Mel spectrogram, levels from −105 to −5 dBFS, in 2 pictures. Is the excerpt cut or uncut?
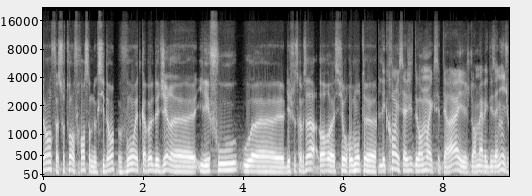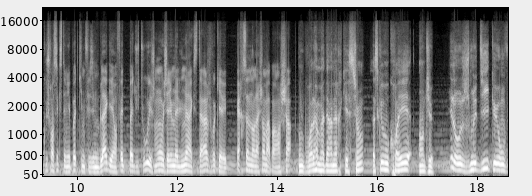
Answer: cut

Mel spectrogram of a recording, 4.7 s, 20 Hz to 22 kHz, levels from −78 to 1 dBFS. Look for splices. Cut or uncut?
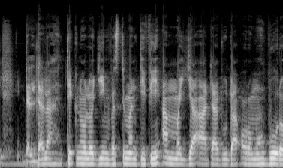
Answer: uncut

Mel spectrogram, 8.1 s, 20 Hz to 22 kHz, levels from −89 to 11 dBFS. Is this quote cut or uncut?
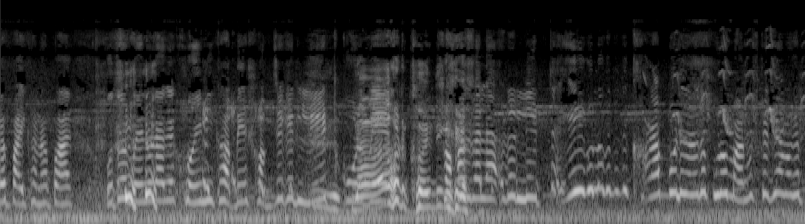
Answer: uncut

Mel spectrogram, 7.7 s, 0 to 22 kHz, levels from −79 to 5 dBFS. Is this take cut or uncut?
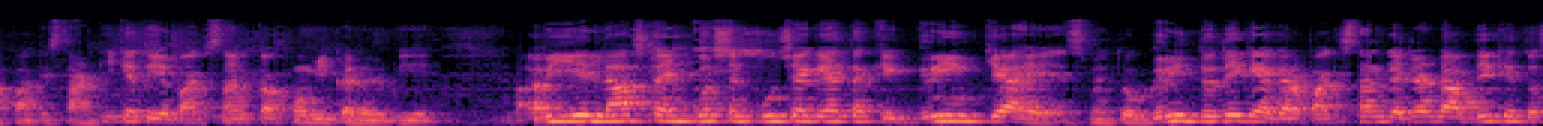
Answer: uncut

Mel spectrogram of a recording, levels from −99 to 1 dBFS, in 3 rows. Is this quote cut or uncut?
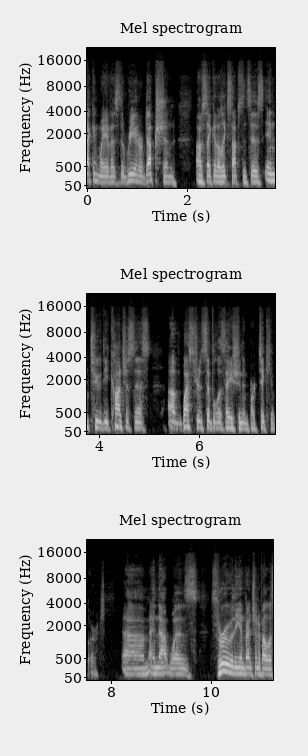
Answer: uncut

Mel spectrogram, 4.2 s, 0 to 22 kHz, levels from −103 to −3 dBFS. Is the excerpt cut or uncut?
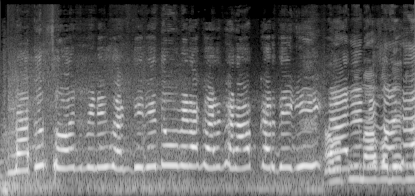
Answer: cut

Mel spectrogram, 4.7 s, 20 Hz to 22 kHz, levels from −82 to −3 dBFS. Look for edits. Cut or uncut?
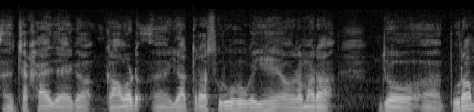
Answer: cut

